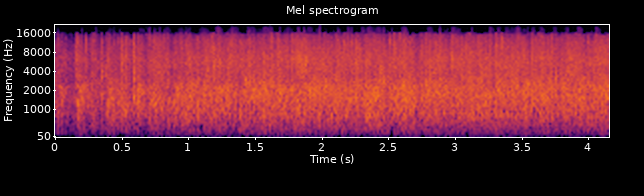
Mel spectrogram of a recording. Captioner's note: audience applause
